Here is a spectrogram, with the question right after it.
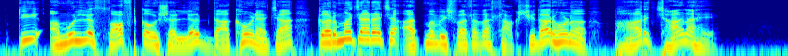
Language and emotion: Marathi, happy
